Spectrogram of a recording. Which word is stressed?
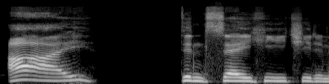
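I. The word "I" carries the main stress. Someone else said it. "So it's like I didn't say it, right? Someone else may say it"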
